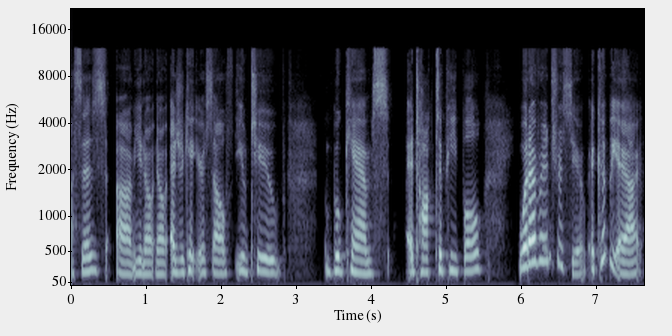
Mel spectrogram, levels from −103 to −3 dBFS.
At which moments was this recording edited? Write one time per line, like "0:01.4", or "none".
0:01.1
0:02.2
